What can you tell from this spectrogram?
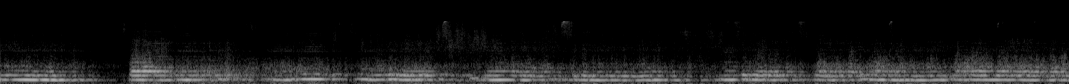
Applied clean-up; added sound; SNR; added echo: neural separator model SepFormer DNS4.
